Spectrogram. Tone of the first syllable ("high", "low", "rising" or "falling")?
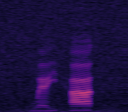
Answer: rising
